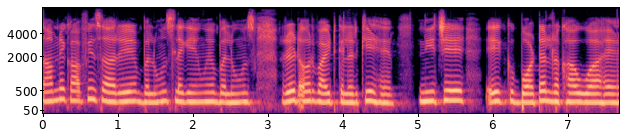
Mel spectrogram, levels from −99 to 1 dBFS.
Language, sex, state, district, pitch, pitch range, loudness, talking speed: Hindi, female, Chhattisgarh, Sukma, 225 Hz, 210-240 Hz, -14 LUFS, 155 wpm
